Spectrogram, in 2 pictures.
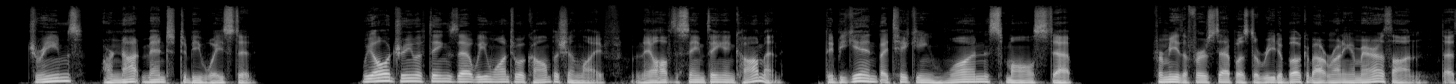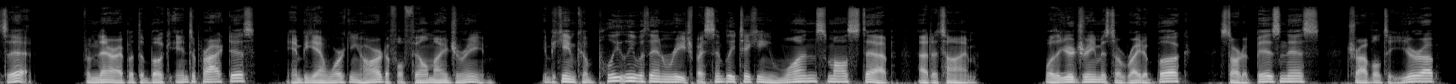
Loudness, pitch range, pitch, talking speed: -19 LUFS, 90-120 Hz, 100 Hz, 195 wpm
